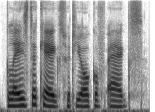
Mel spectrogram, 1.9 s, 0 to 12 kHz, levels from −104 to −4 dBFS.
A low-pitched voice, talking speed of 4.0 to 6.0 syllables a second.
No: medium, 185 Hz; 5.5 syllables/s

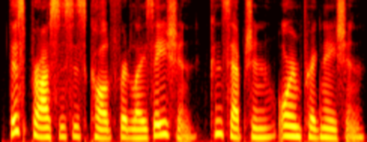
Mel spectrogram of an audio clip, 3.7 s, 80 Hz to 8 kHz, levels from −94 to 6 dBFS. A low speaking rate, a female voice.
Yes: slow, 130 wpm; female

